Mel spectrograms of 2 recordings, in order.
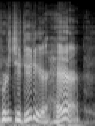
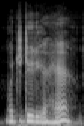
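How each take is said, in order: First: It is said with lively, excited intonation. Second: It is said in a flat monotone. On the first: The remark sounds genuinely interested. "it wasn't like" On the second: The remark sounds uninterested or disapproving. "in the most like monotone"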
